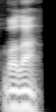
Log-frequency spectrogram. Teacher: А в первом слоге слово обычно звучит ближе к о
